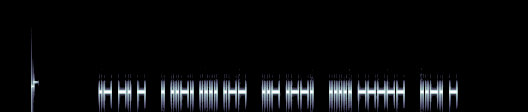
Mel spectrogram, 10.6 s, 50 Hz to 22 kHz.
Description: Morse code, heard as a keyed tone, about 25 wpm, 700 Hz. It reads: ANT EFHW UP 50 FT
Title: Practice QSO - Exchange 2 - Info - 25wpm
